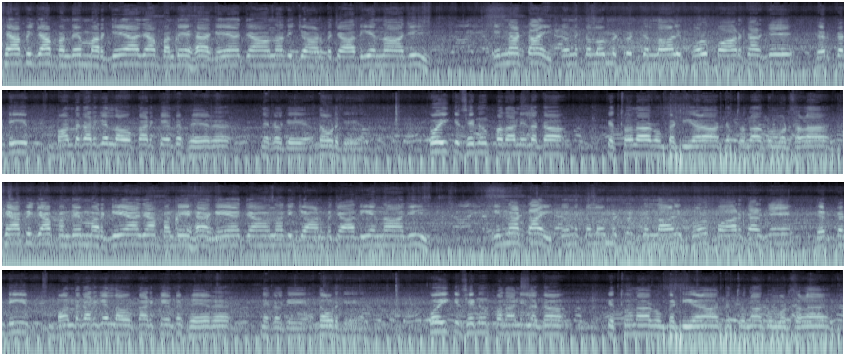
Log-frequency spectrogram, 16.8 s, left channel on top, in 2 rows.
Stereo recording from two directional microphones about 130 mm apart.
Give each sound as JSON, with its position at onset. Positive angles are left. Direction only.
{"t": 0.0, "sound": "speech", "side_deg": 40}
{"t": 5.0, "sound": "speech", "side_deg": 50}
{"t": 7.2, "sound": "speech", "side_deg": 45}
{"t": 12.7, "sound": "speech", "side_deg": 45}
